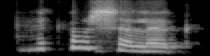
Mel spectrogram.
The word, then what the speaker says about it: әкімшілік: Әкімшілік. Попробуйте сделать легкую полуулыбку и кончиком языка упереться в нижние зубки. И уже, исходя из этого, произносим нечто среднее между буквами и и.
